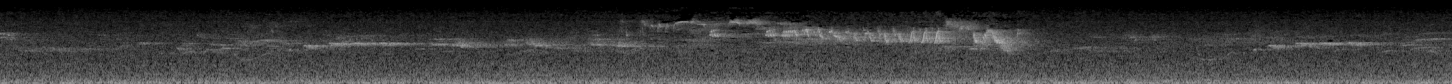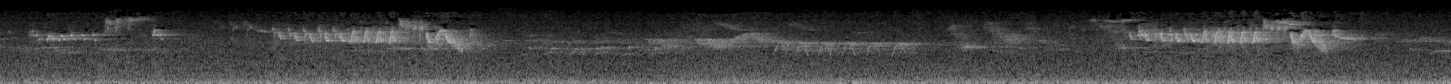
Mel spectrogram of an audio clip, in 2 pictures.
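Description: A songbird singing a repeated song about every nine or ten seconds, three times: each song starts with a lower warbling run and ends in a loud rapid trill. Under it runs a steady low background rumble.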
